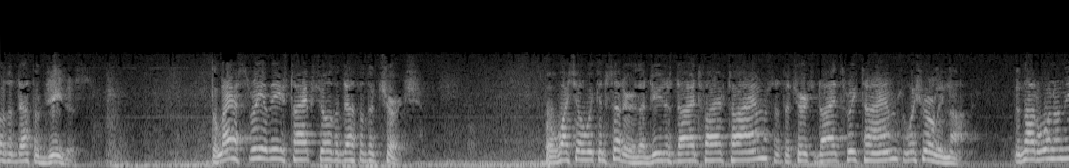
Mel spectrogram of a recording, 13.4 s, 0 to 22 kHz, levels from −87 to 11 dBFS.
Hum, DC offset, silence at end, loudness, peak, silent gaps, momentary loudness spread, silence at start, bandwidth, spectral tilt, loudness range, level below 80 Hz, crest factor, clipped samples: none; under 0.1%; 0 s; -19 LUFS; -4 dBFS; none; 14 LU; 0 s; 6 kHz; -10 dB/octave; 4 LU; -34 dBFS; 16 dB; under 0.1%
